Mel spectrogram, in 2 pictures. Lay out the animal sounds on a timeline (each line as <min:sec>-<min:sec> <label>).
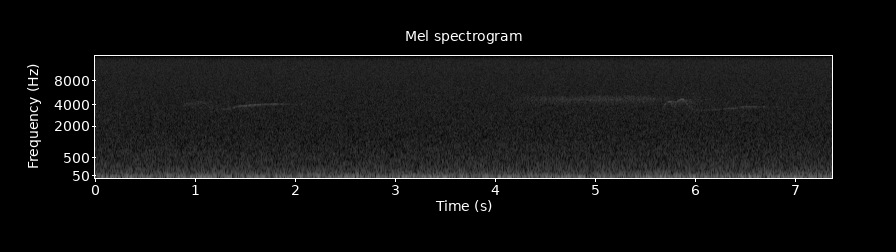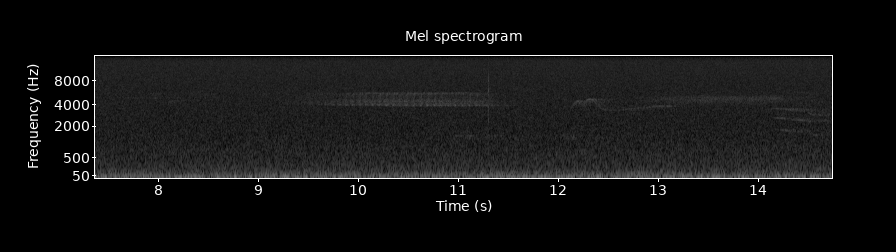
0:00.7-0:01.9 Eastern Wood-Pewee (Contopus virens)
0:04.1-0:05.7 Pine Warbler (Setophaga pinus)
0:05.5-0:07.2 Eastern Wood-Pewee (Contopus virens)
0:09.4-0:11.5 Pine Warbler (Setophaga pinus)
0:12.0-0:13.2 Eastern Wood-Pewee (Contopus virens)
0:12.5-0:14.3 Pine Warbler (Setophaga pinus)
0:14.1-0:14.7 Blue Jay (Cyanocitta cristata)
